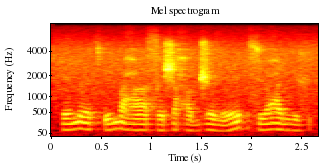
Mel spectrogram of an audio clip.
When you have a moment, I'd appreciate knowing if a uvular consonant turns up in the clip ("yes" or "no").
no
